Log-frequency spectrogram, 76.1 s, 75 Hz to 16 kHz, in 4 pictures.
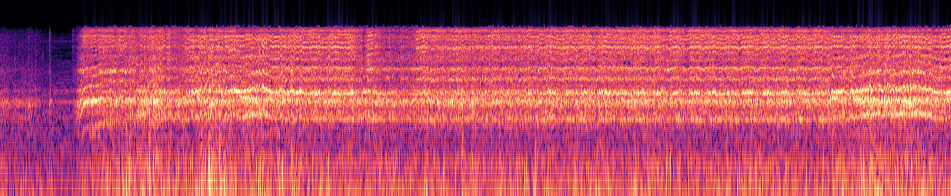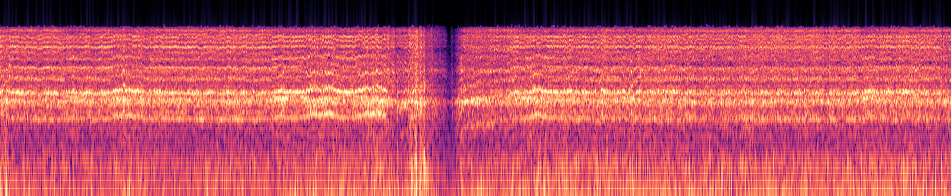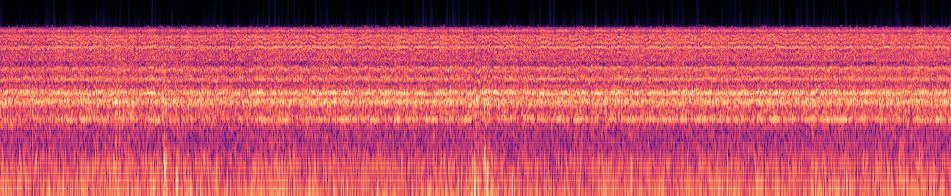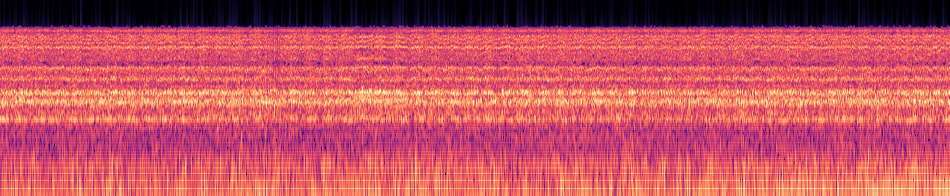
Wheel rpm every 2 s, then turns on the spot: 40, 150, 160, 160, 160, 160, 160, 160, 160, 160, 160, 160, 160, 70, 130, 160, 160, 160, 160, 160, 160, 160, 160, 160, 160, 160, 160, 160, 160, 160, 160, 160, 160, 160, 160, 160, 160, 160.
none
